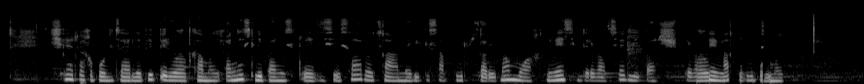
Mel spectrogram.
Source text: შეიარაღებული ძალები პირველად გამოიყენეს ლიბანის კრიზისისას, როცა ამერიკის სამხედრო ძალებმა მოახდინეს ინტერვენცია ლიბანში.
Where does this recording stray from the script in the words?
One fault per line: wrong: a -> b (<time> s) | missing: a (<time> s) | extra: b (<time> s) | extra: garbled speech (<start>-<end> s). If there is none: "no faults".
extra: garbled speech (6.8-7.8 s)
